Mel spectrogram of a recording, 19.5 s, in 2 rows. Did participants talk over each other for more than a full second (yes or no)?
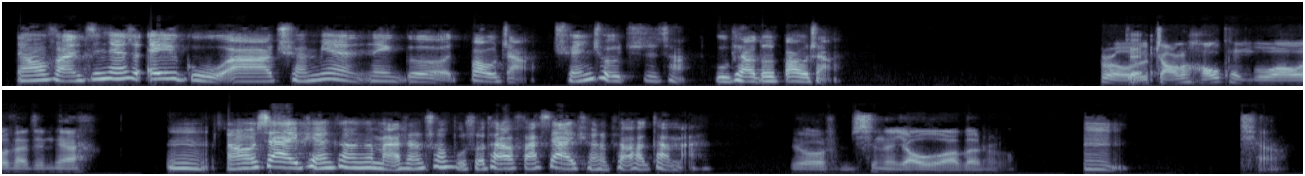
no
